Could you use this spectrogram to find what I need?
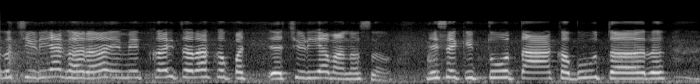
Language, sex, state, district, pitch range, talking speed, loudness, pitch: Bhojpuri, female, Uttar Pradesh, Deoria, 275-325 Hz, 145 wpm, -15 LUFS, 300 Hz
